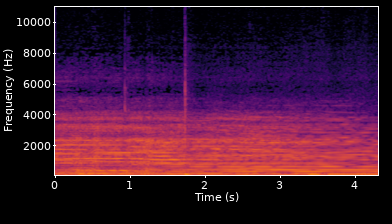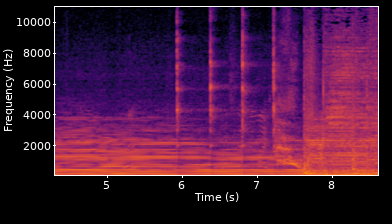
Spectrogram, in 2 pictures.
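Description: Live punk rock band: electric guitar chords ring out and sustain, with a few sharp clicks near the end, then a falling slide as the full band with drums comes in just before the end.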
